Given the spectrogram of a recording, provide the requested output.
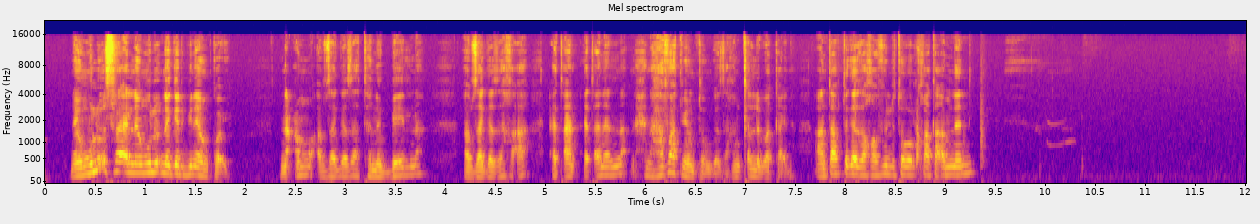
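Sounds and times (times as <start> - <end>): faint high squeak: 9.7 - 10.4.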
